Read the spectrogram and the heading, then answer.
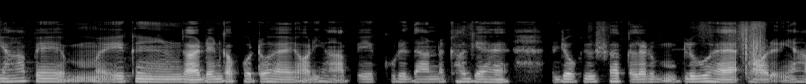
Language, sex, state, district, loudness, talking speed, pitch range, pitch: Hindi, male, Bihar, West Champaran, -23 LUFS, 165 wpm, 120-135 Hz, 125 Hz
